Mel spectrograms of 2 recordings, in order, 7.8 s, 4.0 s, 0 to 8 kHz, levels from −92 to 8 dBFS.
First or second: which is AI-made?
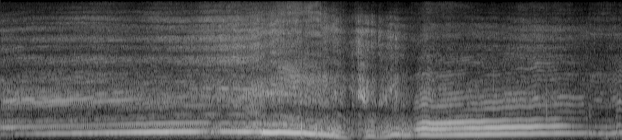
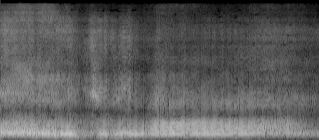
second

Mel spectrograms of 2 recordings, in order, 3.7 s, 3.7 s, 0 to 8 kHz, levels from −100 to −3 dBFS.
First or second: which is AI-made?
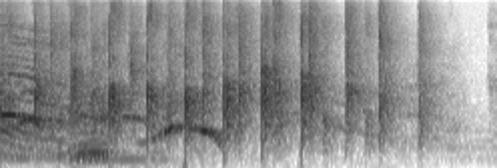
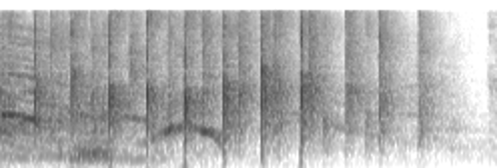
second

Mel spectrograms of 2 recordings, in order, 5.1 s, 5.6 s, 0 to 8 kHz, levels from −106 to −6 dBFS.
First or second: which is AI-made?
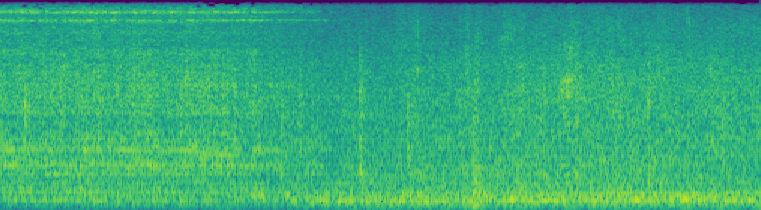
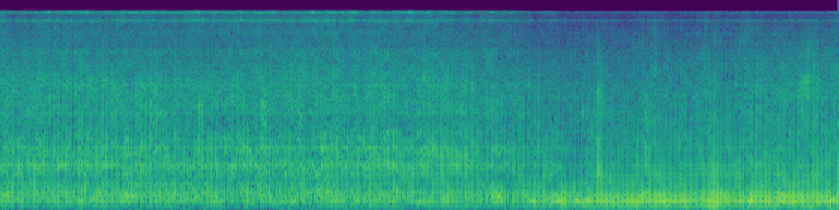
second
